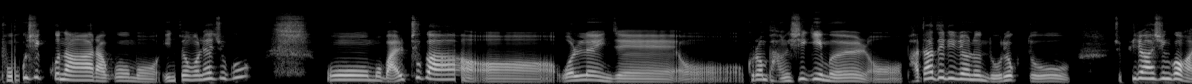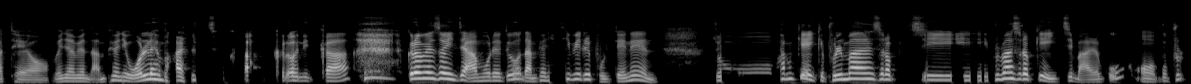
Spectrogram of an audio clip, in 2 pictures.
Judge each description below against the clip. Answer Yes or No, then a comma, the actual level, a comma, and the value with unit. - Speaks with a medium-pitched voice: No, high, 205 Hz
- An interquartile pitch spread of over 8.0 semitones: Yes, wide, 8.6 semitones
